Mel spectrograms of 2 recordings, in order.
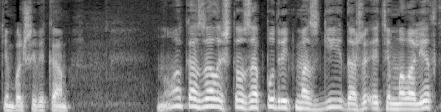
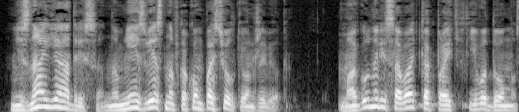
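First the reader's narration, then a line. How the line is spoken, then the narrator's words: Plain. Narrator (Russian): сказал Виктор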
